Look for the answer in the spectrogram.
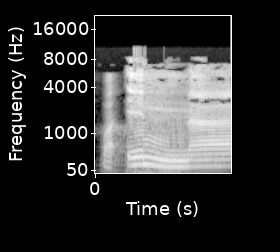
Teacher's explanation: innanya ditahan dua harokat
